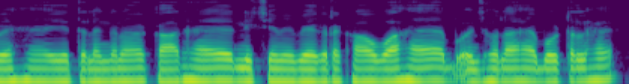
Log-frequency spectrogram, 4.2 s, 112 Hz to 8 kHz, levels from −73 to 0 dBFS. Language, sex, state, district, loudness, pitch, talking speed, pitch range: Hindi, male, Bihar, Madhepura, -15 LUFS, 125 Hz, 240 wpm, 125-130 Hz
